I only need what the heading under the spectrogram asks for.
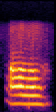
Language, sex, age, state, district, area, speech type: Bengali, female, 18-30, West Bengal, Paschim Bardhaman, rural, conversation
